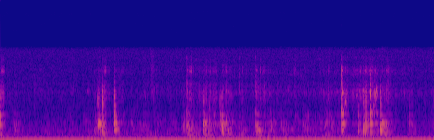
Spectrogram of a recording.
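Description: Irregular knocks and clicks aboard a racing sailing yacht, in three short clusters: about a second in, around two seconds, and near the end.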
